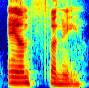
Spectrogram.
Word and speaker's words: Anthony: talking about pronunciation pronunciation anthony anthony anthony antony there's a th in there and funny it's devoiced it's not voice my voice push it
